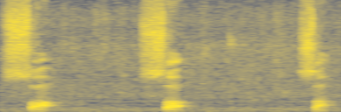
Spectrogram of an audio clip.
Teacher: So ini hampir makhraj keluarnya hampir sama dengan sa, cuman lidah sedikit ke kanan. So, so, so, lidah sedikit ke kanan.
